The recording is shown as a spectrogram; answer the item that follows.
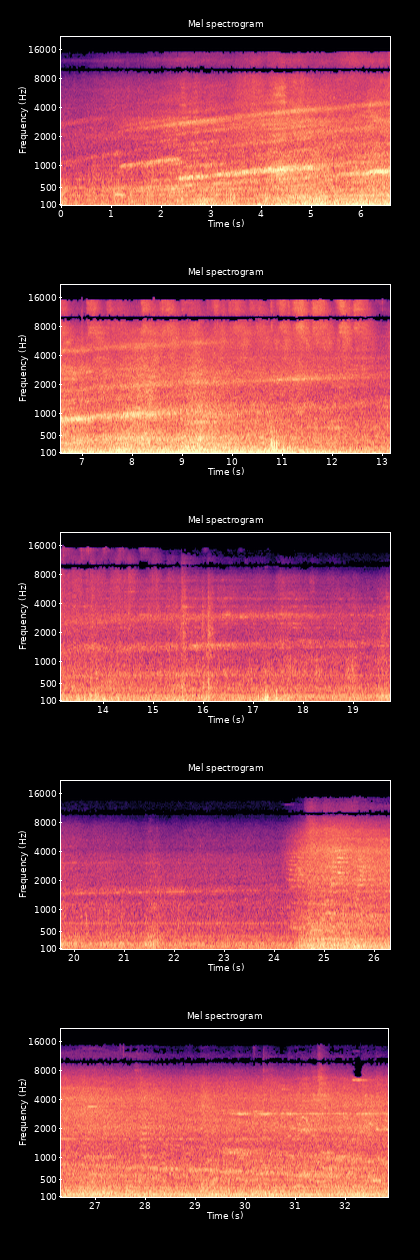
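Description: Sydney Metro Alstom Metropolis driverless metro train pulling away from the platform, the whine of its electric traction drive rising in pitch in several tones as it accelerates. The sound builds over about ten seconds and then fades as the train leaves. Near the end it gives way abruptly to a steadier background of station and train noise.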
